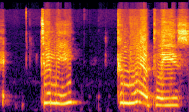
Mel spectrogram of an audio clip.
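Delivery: high yell calling up. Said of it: "And I just yell".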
